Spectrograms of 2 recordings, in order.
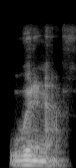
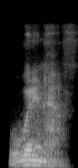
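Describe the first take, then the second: First: The h in have is softened or dropped. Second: The same.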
